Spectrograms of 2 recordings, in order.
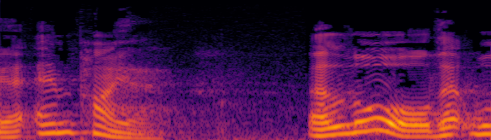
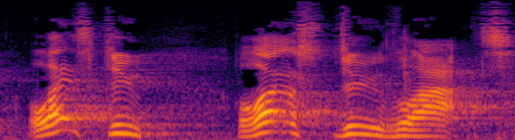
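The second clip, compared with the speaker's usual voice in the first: put-on Glaswegian accent, very slow and drawn out. Voicing the king agreeing to his advisers' plan: glaswegian accent. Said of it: "why you had Glaswegian accent then".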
